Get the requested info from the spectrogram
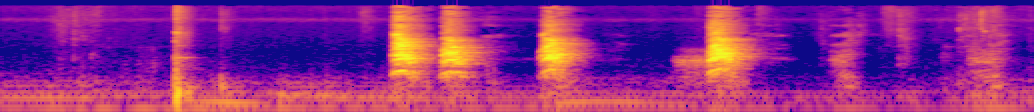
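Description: A dog barking: four loud, short barks from about three seconds in, followed by a couple of fainter ones. A single sharp click comes about a second in.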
